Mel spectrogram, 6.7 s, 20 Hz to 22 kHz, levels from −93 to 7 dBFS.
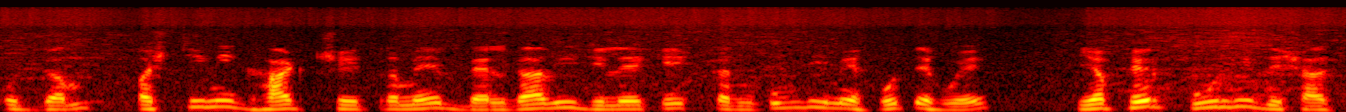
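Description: Across the whole speech clip, a noise suppressor treats the steady background as noise and pulls it down by about 15 dB frame by frame. The room noise, sitting about 17 dB below the speech, therefore sinks in the pauses and swells back under each phrase. These noise suppressor artifacts leave the remaining noise rising and falling with the speech.

From 1.5 to 1.7 s, the suppressor mistakes part of the speech for noise and turns it down along with the background, by up to about 16 dB. This speech cut by the noise suppressor affects roughly a tenth of a second in total, so that stretch sounds swallowed and faint.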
